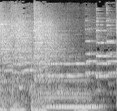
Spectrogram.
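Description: Korean daechwita procession band playing: reedy taepyeongso shawm melody over regular drum beats with metallic cymbal and gong crashes. A long low horn note is held through the second half.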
